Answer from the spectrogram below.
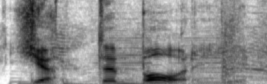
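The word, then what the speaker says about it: Göteborg: but in Swedish it's the body we have no G sound there it's not Gothenburg good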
